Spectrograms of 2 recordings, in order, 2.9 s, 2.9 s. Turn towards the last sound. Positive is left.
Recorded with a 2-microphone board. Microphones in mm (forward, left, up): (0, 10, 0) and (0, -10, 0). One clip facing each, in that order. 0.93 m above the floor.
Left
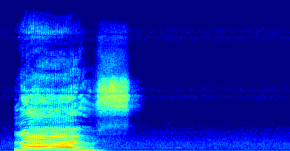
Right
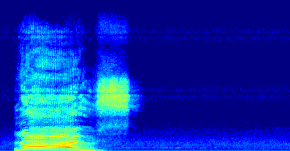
turn(degrees=-20)  # may be behind; listen again after turning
